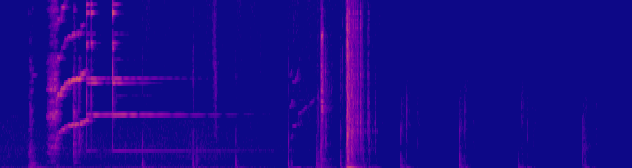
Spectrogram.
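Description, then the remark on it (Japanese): The door of a book café on a quiet small lane swings open to a ringing bell chime that lingers, then shuts with a single heavy thunk, followed by a few soft, evenly spaced footsteps fading away. “不思議に思ったが、どこか懐かしさを感じる建物に興味を惹かれた私は、扉に吸い込まれるように店の中に入ってしまっていた。”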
